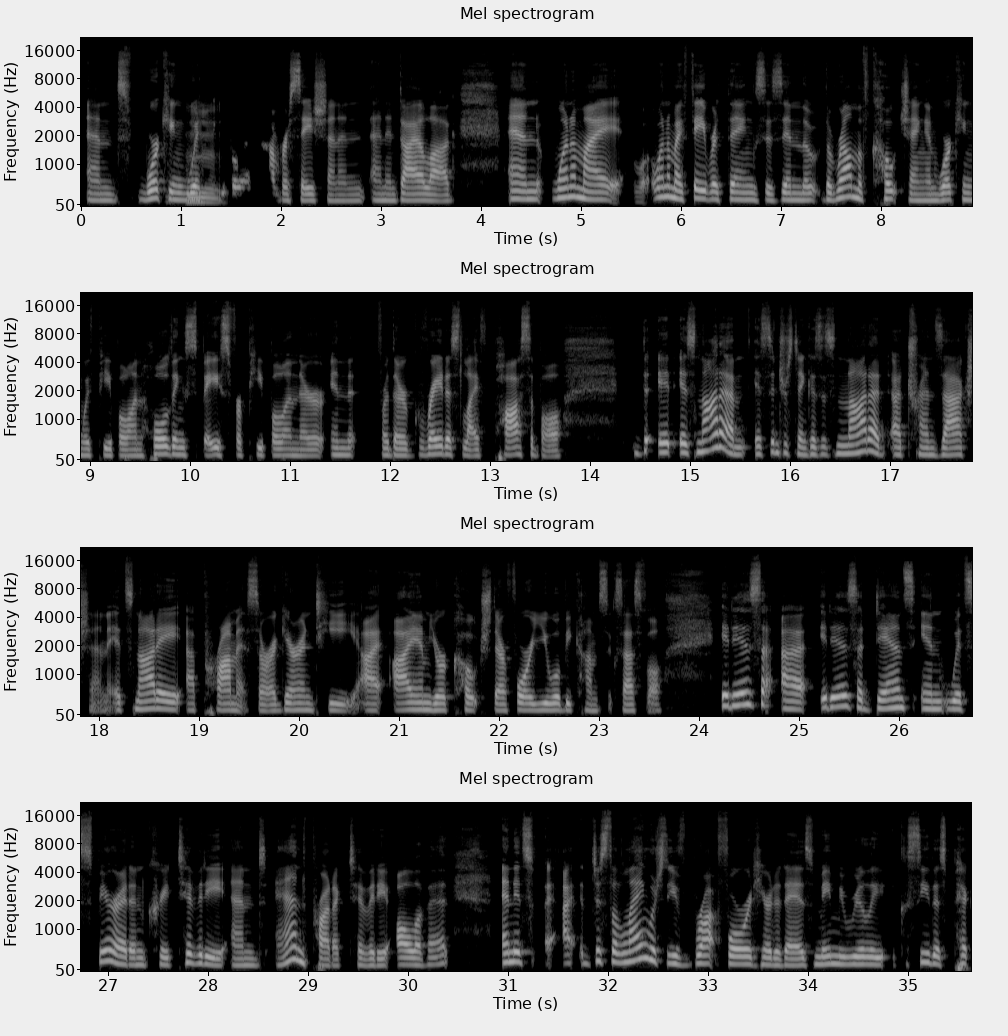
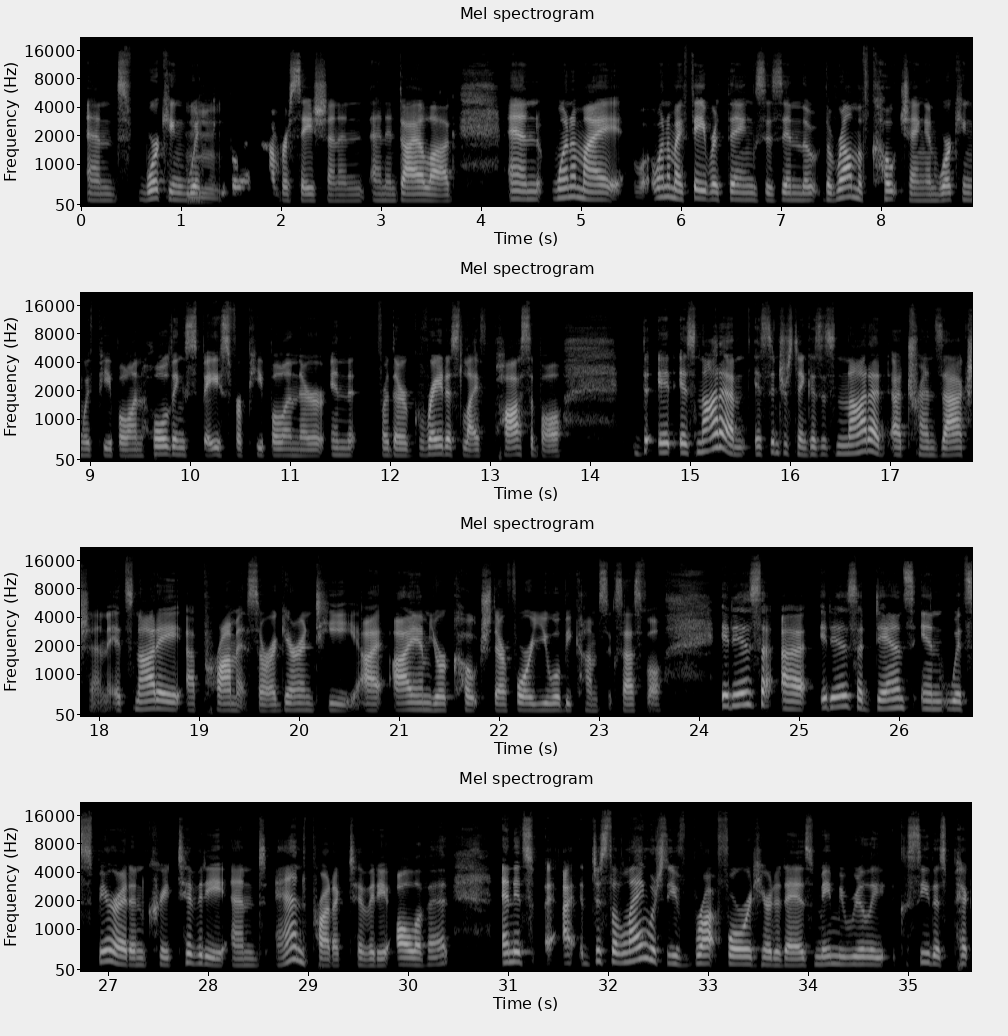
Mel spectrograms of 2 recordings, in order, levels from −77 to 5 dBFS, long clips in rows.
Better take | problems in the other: first | thin; somewhat; fading below 500 Hz

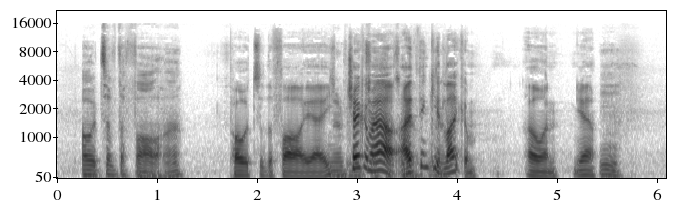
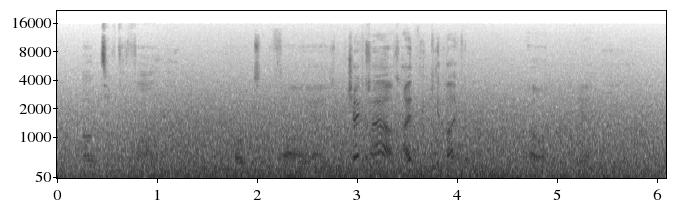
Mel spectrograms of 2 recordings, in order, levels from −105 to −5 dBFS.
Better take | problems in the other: first | wind noise on the microphone; heavy; 1 dB above the speech

